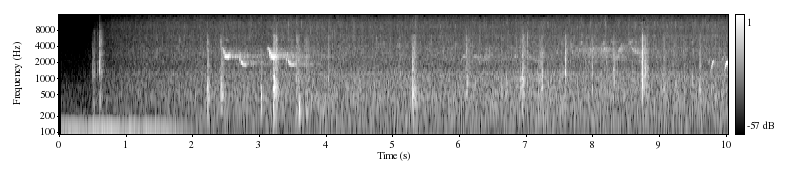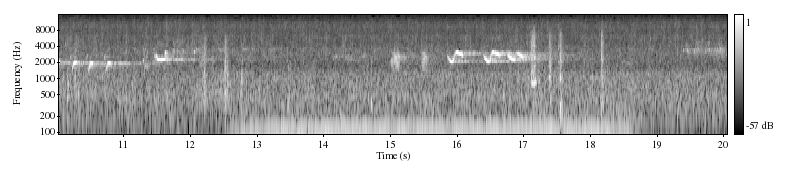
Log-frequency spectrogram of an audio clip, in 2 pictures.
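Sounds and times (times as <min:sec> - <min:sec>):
small bird chirping: 0:09.7 - 0:18.7.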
